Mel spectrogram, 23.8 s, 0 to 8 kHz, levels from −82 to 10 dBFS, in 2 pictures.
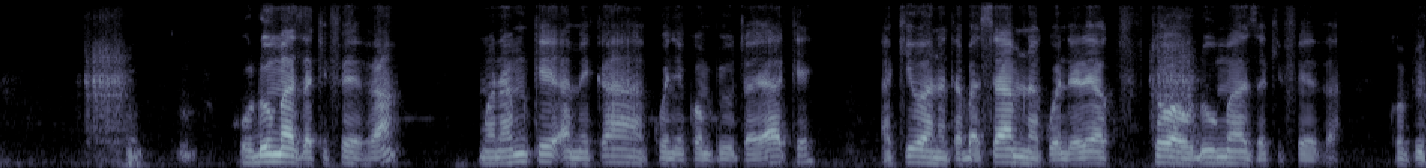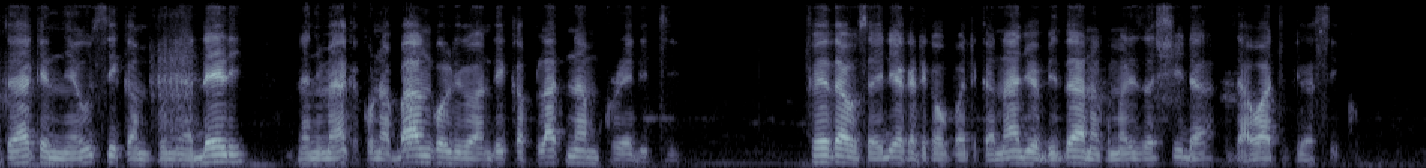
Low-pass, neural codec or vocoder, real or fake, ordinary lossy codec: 7.2 kHz; none; real; Opus, 16 kbps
